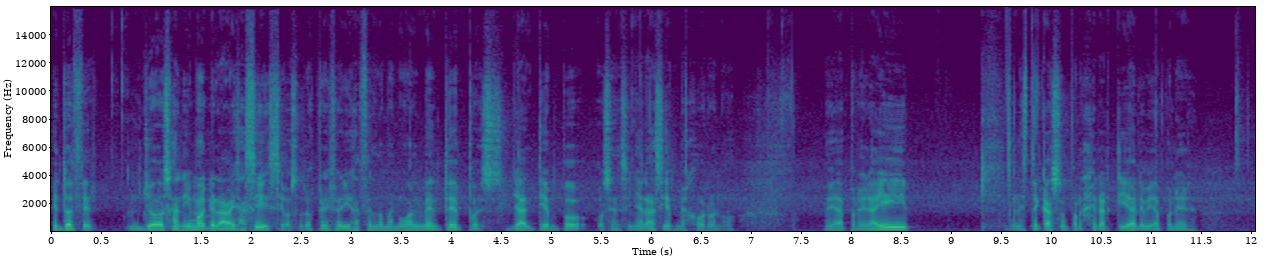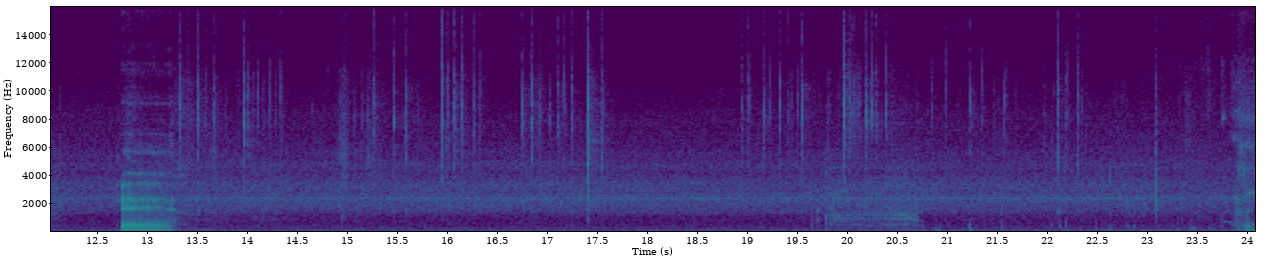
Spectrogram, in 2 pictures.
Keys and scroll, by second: 10.2 0, 11.9 space, 13.5 t, 14.0 BackSpace, 15.3-22.8 typing.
